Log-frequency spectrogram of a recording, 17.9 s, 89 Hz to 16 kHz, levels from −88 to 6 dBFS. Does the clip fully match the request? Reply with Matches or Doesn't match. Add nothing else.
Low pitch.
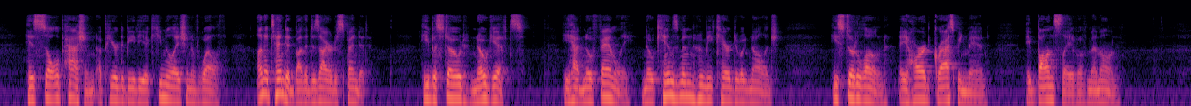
Matches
